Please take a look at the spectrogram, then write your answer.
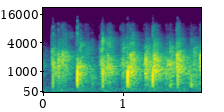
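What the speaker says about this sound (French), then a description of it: "je vous demande de l'applaudir très fort" A few people in an audience clap slowly and sparsely for a speaker at a talk, about six distinct claps in a loose, uneven rhythm, close and moderately loud.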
